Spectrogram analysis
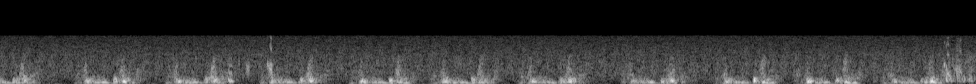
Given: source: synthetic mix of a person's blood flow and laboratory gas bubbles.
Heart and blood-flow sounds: Doppler ultrasound of blood flow; precordium
2.04-2.43 s: bubbles
2.46-2.51 s: bubbles
2.66-2.78 s: bubbles
9.41-9.77 s: bubbles
From the record:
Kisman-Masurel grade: 221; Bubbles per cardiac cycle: several, 3 to 8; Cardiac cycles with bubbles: 10 to 50%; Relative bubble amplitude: barely perceptible (0.100 to 0.250); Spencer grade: 2 (many but less than half of the cardiac periods contain bubble signals, singularly or in groups); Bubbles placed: anywhere in the cardiac cycle

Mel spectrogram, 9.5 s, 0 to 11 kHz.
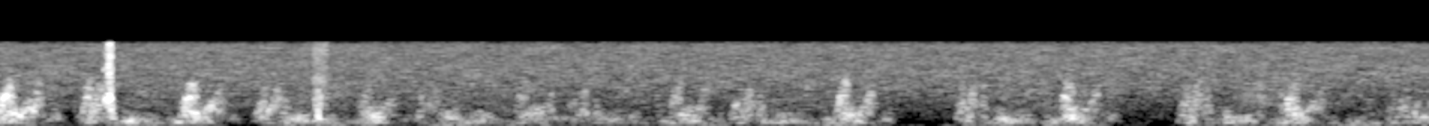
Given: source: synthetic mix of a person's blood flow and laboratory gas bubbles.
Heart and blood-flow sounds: Doppler ultrasound of blood flow; precordium
0.71-0.82 s: bubbles
2.12-2.21 s: bubbles
From the record:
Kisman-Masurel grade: 123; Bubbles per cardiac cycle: 1 to 2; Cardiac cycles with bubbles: 10 to 50%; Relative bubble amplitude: loud (0.450 to 0.775); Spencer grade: 2 (many but less than half of the cardiac periods contain bubble signals, singularly or in groups); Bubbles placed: only in the low amplitude regions of the cardiac cycle

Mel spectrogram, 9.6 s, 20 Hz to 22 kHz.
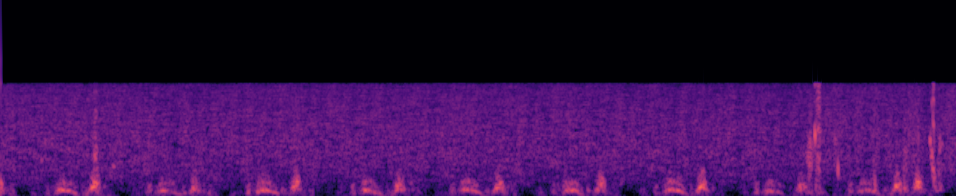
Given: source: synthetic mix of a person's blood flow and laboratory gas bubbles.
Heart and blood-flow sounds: Doppler ultrasound of blood flow; precordium
8.04-8.22 s: bubbles
8.32-8.42 s: bubbles
8.70-8.79 s: bubbles
9.02-9.10 s: bubbles
9.28-9.45 s: bubbles
From the record:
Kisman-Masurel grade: 221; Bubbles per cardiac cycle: several, 3 to 8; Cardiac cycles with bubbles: 10 to 50%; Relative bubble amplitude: barely perceptible (0.100 to 0.250); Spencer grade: 2 (many but less than half of the cardiac periods contain bubble signals, singularly or in groups); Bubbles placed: only in the low amplitude regions of the cardiac cycle

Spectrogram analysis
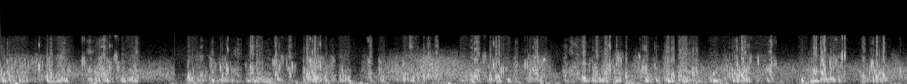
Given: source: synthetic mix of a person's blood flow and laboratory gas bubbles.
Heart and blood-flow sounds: Doppler ultrasound of blood flow; subclavian vein
0.00-0.74 s: bubbles
0.80-1.41 s: bubbles
1.84-2.97 s: bubbles
3.03-3.53 s: bubbles
3.66-3.74 s: bubbles
3.77-3.88 s: bubbles
3.94-4.43 s: bubbles
4.59-5.47 s: bubbles
5.61-7.04 s: bubbles
7.08-7.79 s: bubbles
7.98-8.49 s: bubbles
8.59-8.91 s: bubbles
8.97-9.04 s: bubbles
From the record:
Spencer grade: 4 (maximum detectable bubble signal sounding continuously throughout systole and diastole of every cardiac period, and overriding the amplitude of the normal cardiac signals); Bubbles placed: anywhere in the cardiac cycle

